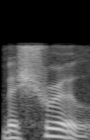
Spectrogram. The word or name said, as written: beshrew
